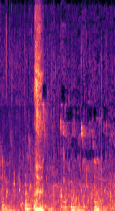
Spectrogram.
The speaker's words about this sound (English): While he was working, he accidentally dropped his iron axe's blade into the river, since it was too old and no longer durable.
